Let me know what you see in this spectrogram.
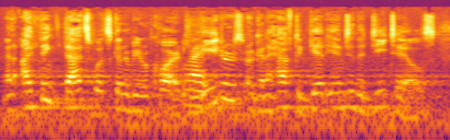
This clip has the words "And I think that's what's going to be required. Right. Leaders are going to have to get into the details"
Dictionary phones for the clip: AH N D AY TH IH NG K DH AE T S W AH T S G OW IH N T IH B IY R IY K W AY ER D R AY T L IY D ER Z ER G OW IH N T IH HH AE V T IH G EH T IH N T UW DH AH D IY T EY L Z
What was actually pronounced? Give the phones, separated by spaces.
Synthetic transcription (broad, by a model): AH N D AY TH IH NG K DH AE T S W AH T S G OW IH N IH B IY R IY K W AY ER D L IY D ER Z ER G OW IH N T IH HH AE F T IH G EH T IH N T UW DH AH D IY T EY L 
